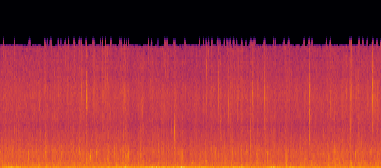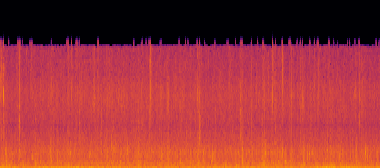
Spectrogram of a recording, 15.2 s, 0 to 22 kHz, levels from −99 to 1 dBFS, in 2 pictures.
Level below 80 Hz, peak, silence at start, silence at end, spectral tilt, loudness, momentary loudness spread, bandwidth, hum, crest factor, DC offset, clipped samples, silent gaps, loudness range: -24 dBFS; -4 dBFS; 0 s; 0 s; -4 dB/octave; -23 LUFS; 3 LU; 17 kHz; none; 18 dB; under 0.1%; under 0.1%; none; 2 LU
